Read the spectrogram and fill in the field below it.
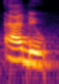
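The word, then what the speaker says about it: adieu: आगे देखते हैं अपन एड्यू, अडू वर्ड बोलते हैं इसको।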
